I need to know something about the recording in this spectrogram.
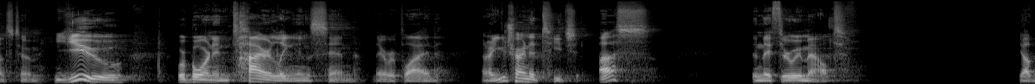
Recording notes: Recorded live at Long Hollow Church.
